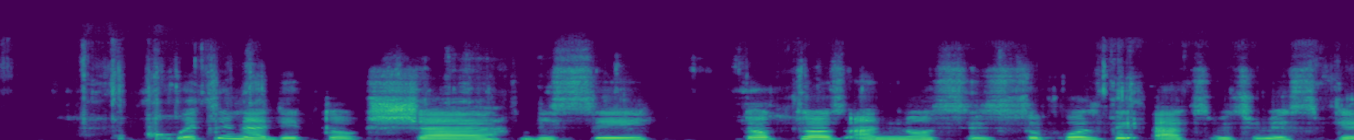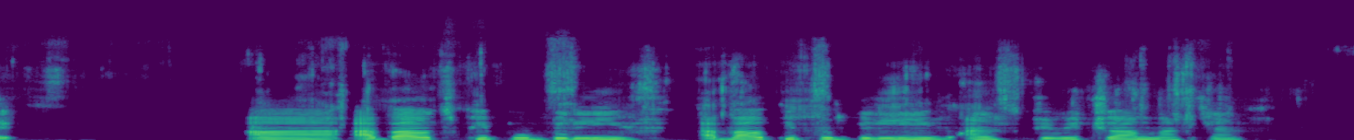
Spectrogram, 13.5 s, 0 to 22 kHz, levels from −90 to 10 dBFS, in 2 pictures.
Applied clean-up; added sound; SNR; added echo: neural mask model Resemble Enhance denoiser.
